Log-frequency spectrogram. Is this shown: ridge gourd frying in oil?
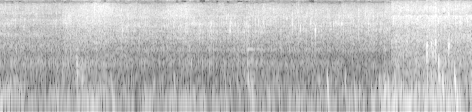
yes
